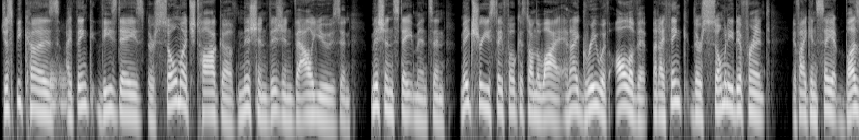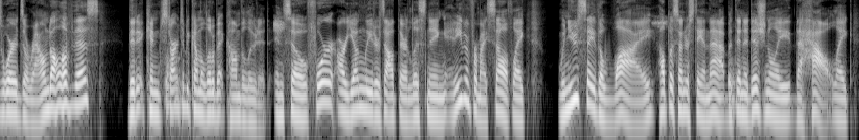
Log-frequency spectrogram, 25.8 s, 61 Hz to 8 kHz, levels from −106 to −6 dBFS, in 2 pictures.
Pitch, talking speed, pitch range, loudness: 155 Hz, 205 wpm, 140-175 Hz, -23 LUFS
